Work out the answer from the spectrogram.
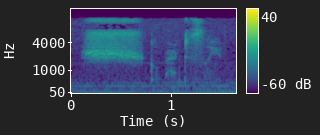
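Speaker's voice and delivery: soft shushing whisper; whispering over a crib. Real, not acted. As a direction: hush someone back to sleep. Rachel waking up in bed.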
